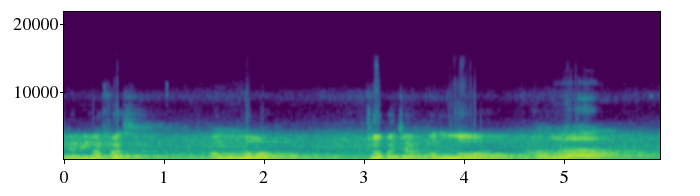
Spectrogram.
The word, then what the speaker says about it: Allah: Coba baca Allah. Allah. Yang benar bacanya Allah. Allah. Hak besarnya itu diberatkan.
